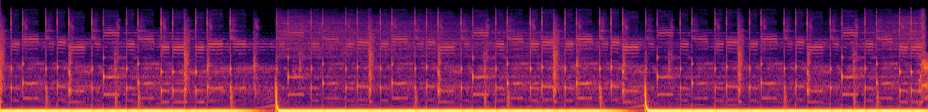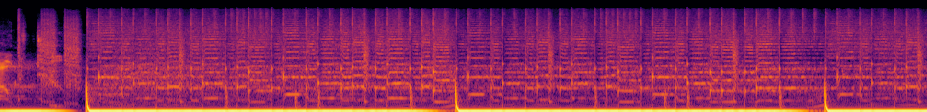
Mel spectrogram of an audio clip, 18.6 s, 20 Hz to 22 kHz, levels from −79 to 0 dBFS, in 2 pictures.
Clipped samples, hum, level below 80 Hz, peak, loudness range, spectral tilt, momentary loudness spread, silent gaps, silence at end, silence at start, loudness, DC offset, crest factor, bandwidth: under 0.1%; none; -6 dBFS; 0 dBFS; 1 LU; -5.5 dB/octave; 4 LU; none; 0 s; 0 s; -8 LUFS; under 0.1%; 6 dB; 13.5 kHz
